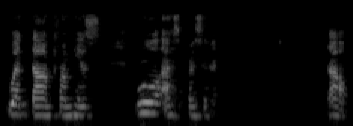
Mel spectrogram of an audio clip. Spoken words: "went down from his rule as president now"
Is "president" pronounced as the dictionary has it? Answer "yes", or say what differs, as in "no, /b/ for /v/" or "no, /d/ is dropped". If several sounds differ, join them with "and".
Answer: yes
